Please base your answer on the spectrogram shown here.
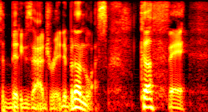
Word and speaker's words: café: And in all of these, we have a multi-syllable word in café, two letters, two syllables, I should say. It's the second syllable that's the accentuated one.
